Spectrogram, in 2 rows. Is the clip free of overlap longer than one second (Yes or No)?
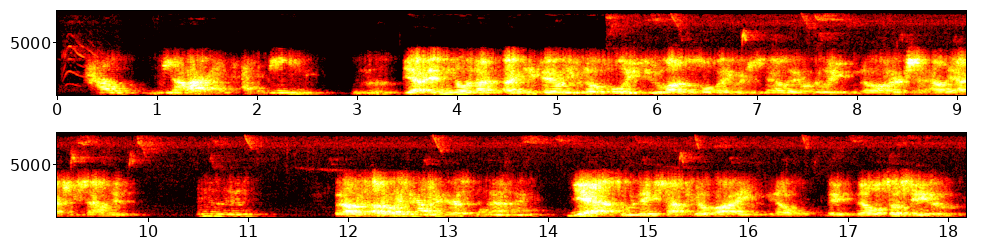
No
